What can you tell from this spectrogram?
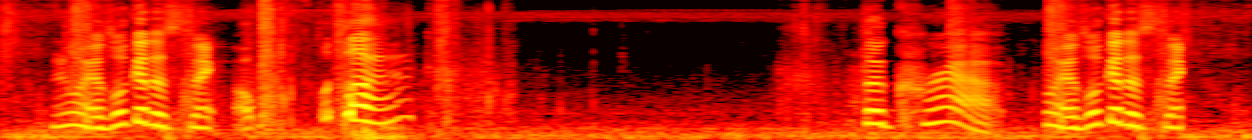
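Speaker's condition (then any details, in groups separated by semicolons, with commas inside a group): No condition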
